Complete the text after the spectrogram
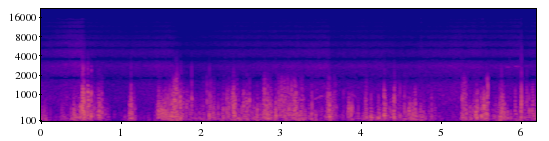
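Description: Strong wind blows in gusts outdoors, rumbling against the microphone.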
